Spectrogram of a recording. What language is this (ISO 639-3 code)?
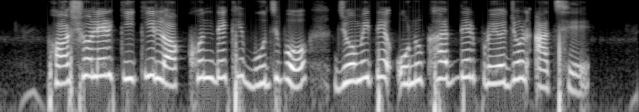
ben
